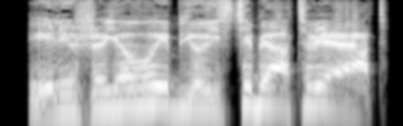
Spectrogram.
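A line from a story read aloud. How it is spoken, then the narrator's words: Growling. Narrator (Russian): прорычал он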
